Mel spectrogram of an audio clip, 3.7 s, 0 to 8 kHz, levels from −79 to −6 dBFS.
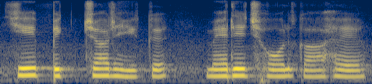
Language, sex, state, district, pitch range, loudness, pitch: Hindi, female, Bihar, Patna, 185-205 Hz, -17 LUFS, 195 Hz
